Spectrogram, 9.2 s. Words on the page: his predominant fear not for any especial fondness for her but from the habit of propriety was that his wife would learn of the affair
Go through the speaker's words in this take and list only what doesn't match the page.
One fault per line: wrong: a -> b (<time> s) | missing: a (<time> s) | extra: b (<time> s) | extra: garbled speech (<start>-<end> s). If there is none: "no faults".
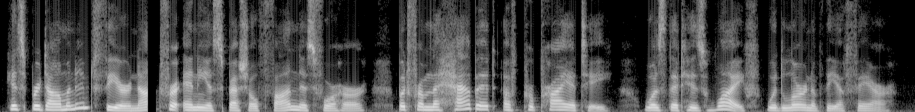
no faults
